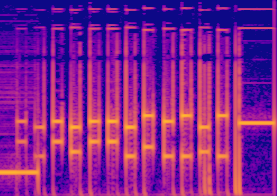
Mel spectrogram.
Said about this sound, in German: Man hat dann morgens im Badezimmer schon die Tür aufgelassen, weil mit den Modems, mit denen wir damals gearbeitet haben, die haben so merkwürdige Krächzgeräusche gemacht bei dem Versuch, eine Verbindung aufzubauen.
